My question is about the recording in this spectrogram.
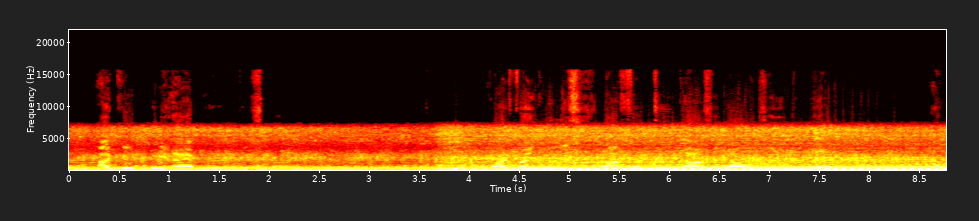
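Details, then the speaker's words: Freshly overhauled Volvo Penta AQAD40B marine diesel with new glow plugs, first start in the shop: cranks a few seconds, catches and settles into a steady, even diesel idle with no knocks or misses; fired up, no problems. "finally here we're in the shop getting ready to fire it up for the first time so here we go thanks you can tell I'm pretty excited fired up problems fired up"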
